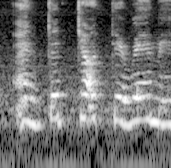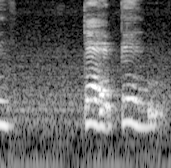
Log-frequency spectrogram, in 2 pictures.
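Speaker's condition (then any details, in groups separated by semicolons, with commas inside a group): Cerebral palsy; balance and speech most affected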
